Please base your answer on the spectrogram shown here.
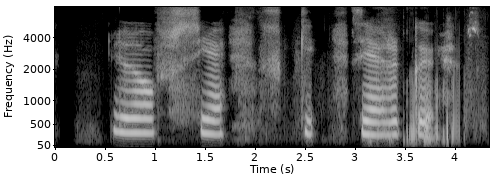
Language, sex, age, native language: Icelandic, female, 9, Serbo-Croatian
